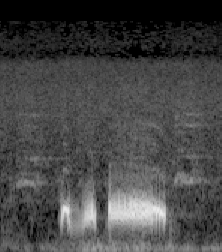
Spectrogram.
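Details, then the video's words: Single 'nguku' lure phrase of a spotted dove for training birds: a quick double coo and then a long, level, mellow coo lasting about half a second. "suara pikat terkukur nguku"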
